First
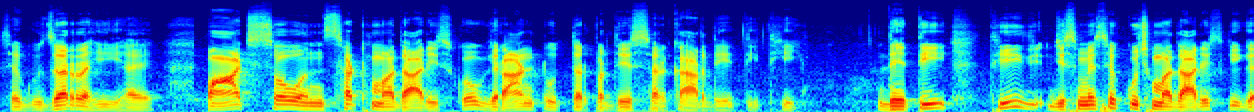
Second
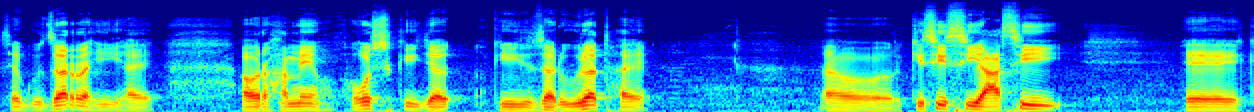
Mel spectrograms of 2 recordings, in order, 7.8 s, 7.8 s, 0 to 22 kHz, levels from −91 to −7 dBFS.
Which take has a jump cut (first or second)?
first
